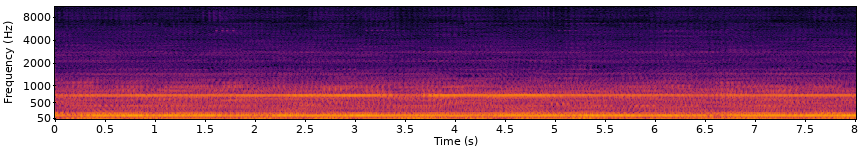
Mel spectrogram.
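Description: Sampo 580 combine harvester running steadily while cutting barley: a constant low engine hum with a steady higher whine over it.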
